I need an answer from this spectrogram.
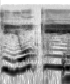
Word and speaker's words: Yuki: alexalja and Israel at Yuki which rhymes with suki suki and cookie wala na ubos na oo wala nagra-ride.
